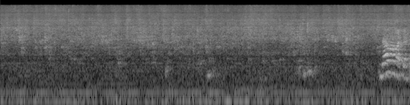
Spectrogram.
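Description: Kitchen tap running steadily into a stainless-steel sink while dishes are washed by hand, an even hiss of water. A woman's voice comes in briefly near the end.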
